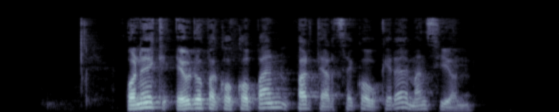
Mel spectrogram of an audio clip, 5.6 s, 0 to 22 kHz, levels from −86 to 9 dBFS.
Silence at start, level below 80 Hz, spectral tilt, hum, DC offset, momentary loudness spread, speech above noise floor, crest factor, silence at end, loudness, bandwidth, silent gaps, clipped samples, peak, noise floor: 0.8 s; -66 dBFS; -5.5 dB/octave; none; under 0.1%; 13 LU; over 68 dB; 22 dB; 0.9 s; -23 LUFS; 11.5 kHz; none; under 0.1%; -2 dBFS; under -90 dBFS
